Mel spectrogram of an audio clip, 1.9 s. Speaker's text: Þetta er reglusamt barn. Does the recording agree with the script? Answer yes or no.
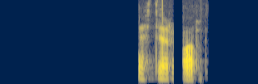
no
